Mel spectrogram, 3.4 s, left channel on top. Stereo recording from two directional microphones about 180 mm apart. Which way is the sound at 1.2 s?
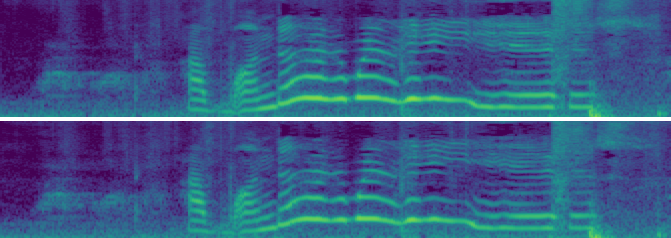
25° left (ahead or behind).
